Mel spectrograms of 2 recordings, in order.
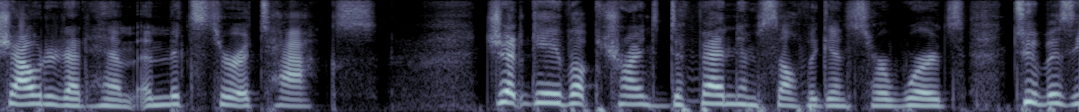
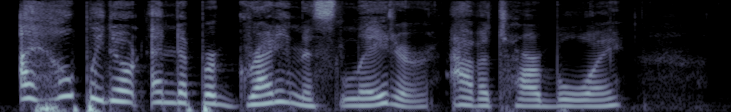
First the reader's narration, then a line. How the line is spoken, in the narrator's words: Azula muttered to Aang as they hid in the trees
